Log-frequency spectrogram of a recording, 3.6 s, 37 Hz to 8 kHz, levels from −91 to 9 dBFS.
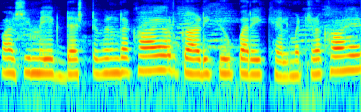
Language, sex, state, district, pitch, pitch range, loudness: Hindi, female, Uttar Pradesh, Varanasi, 235 Hz, 230-255 Hz, -17 LUFS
